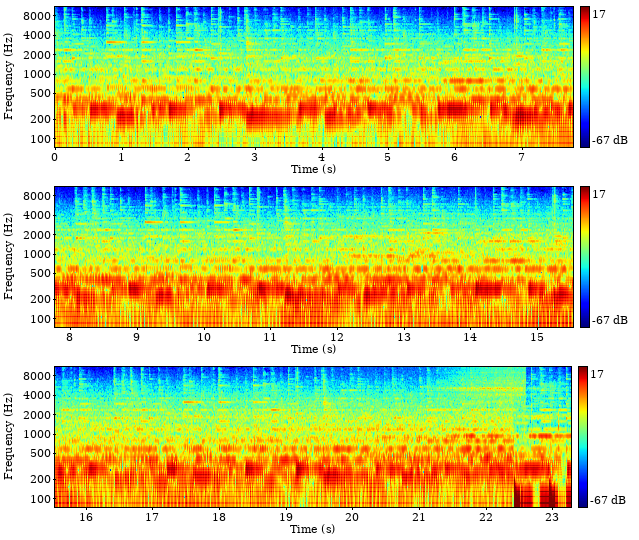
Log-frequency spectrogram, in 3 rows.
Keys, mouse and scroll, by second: 0.0 right click, 2.0 click, 3.3 right click, 4.7 click, 6.1 click, 6.9 click, 8.5 right click, 9.7 click, 10.7 alt+right click, 10.9 d, 11.1 d, 12.2 d, 14.0 right click, 16.9 click, 18.0 right click, 19.5 alt+right click, 20.6 alt+right click, 22.0 alt+right click, 22.2 alt+click.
